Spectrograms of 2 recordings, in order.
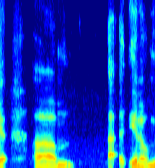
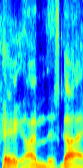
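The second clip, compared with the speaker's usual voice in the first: affected, slow, put-on deep voice; 6 dB louder than usual. Describing the ai voice they chose: imitating a deep voice. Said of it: "I chose this kind of deep voice, like".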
